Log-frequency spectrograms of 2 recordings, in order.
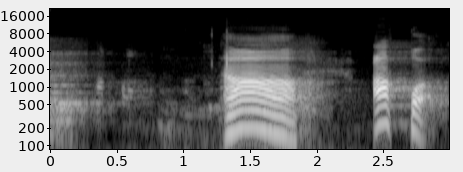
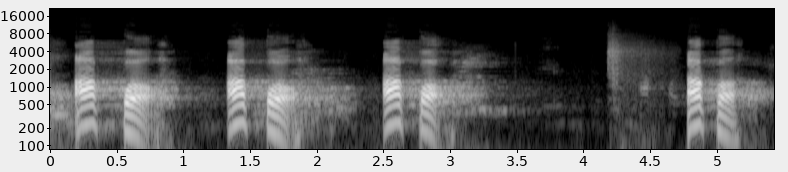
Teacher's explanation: தொண்டையுடைய ஆரம்ப பகுதியும் வாயுடைய இறுதி பகுதியிலேயே அந்த நடுவுல இருந்து அந்த காஃப் உச்சரிக்கப்படும். அப்ப காஃபை உச்சரிக்கக்குள்ள அந்த காஃப் வந்து பெய்த்து வரணும்.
